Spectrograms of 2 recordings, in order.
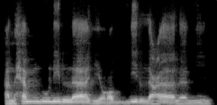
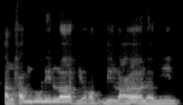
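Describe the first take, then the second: First: The vowels are opened to a moderate, even degree. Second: The vowels are cramped with too little mouth opening. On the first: The speaker calls it right. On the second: The speaker calls it wrong. "Yang salah atau yang kurang"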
